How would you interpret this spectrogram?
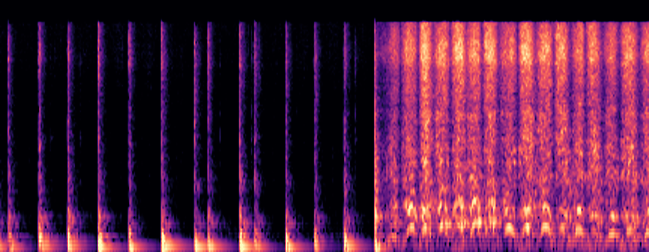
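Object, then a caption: Corrugated cardboard box. Hands tap a held-up, partly torn, hollow corrugated cardboard shipping box with an arrow logo in a steady series of separate, deep, hollow knocks. After about three seconds they switch to rapid, continuous scratching and rubbing across its surface, giving a dense rasping texture.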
